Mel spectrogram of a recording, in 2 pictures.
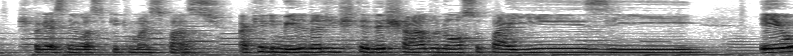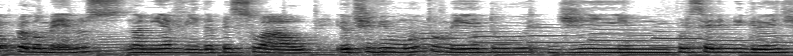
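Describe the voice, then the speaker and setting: While she paints, a Brazilian woman in her twenties talks loosely to her YouTube audience in a Brazilian Portuguese accent, full of fillers and tag questions. She has a warm, medium-pitched voice, heard in an echoey room.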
